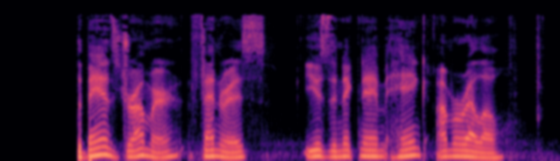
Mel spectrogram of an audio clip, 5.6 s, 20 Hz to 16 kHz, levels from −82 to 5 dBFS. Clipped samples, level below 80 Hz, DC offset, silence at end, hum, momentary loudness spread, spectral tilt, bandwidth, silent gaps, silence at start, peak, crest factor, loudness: under 0.1%; -44 dBFS; under 0.1%; 0.55 s; none; 12 LU; -6 dB/octave; 11.5 kHz; none; 0.8 s; -2 dBFS; 18 dB; -20 LUFS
